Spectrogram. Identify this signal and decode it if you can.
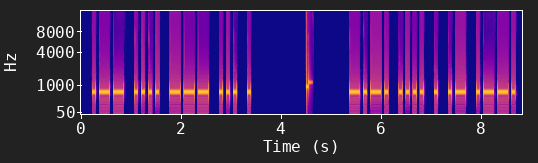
Morse code, heard as a keyed tone, about 17 wpm, 700 Hz. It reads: WHOSE CHEAP
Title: Sentences from Top 1200 Words - New Word Drill - 17wpm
